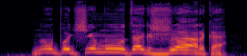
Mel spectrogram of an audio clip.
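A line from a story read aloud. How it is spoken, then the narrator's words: Moaning. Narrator (Russian): простонал Джеремия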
